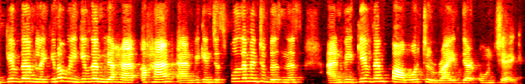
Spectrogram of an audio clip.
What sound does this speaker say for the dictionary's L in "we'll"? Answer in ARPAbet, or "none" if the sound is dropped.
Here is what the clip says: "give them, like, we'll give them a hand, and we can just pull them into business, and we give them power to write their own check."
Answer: N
